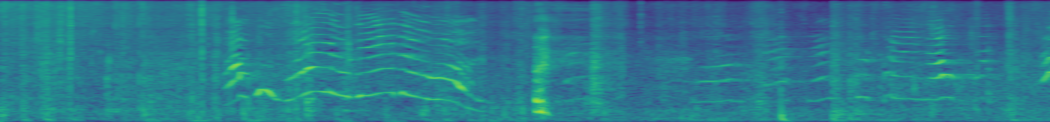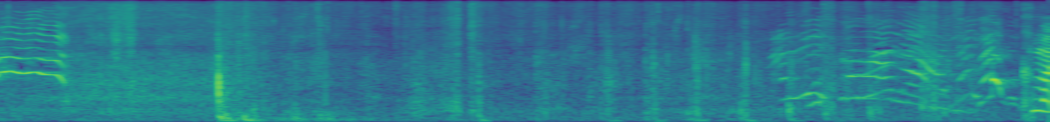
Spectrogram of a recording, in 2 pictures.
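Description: Children shrieking and calling out in high, gliding voices while sledding, in three separate bursts, with a few sharp knocks in between.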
